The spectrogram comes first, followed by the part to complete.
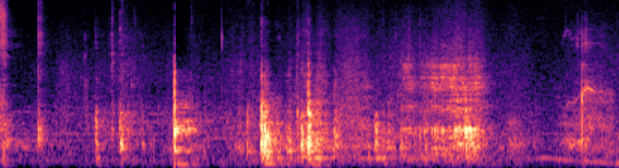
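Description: Scattered wooden knocks, clicks and rubbing as the hinged wooden shelf of a homemade dubbing-brush spinning machine is handled and dropped clear of the waxed wire and its laid-out fibres. The busiest clatter comes a little before the middle.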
